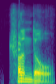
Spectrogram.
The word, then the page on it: trundle: American English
